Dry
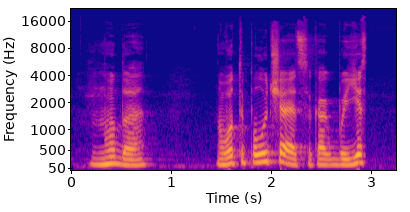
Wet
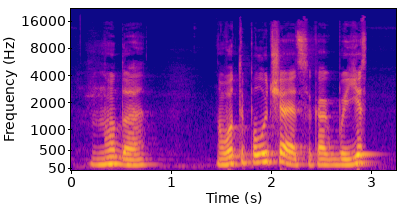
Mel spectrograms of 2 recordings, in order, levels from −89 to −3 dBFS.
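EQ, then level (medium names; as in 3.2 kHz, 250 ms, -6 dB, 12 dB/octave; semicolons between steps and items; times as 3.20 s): hum notches 50/100/150/200/250/300/350/400 Hz; +5.5 dB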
